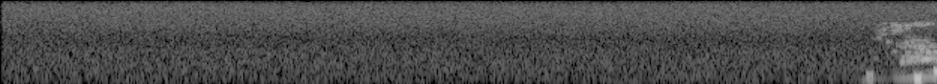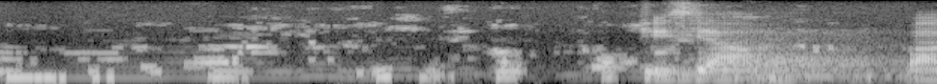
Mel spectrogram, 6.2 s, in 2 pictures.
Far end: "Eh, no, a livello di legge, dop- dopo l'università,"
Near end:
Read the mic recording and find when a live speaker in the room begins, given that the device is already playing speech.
5 s

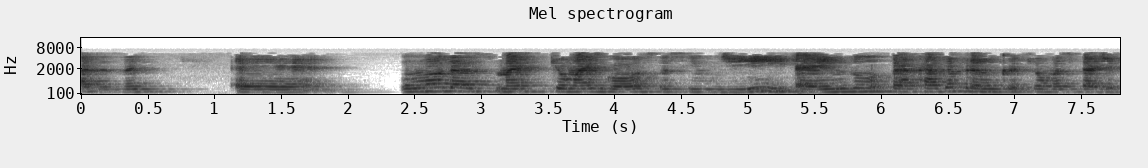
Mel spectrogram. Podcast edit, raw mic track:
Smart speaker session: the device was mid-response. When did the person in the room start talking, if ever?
none

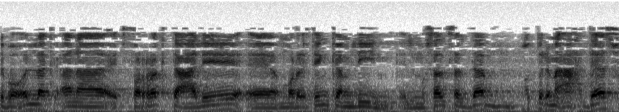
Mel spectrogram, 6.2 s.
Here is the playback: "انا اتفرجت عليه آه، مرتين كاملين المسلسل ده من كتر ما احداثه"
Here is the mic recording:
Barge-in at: none

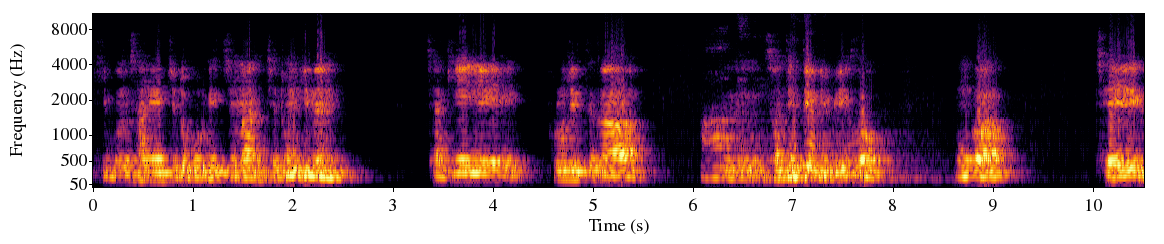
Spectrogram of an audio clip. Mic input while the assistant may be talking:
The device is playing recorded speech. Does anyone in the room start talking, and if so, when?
6 s

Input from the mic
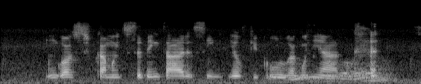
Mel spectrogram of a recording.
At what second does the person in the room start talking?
3 s

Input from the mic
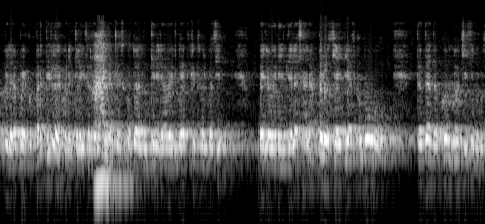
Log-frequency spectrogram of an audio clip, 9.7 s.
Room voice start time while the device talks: 2 s

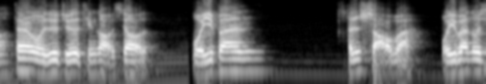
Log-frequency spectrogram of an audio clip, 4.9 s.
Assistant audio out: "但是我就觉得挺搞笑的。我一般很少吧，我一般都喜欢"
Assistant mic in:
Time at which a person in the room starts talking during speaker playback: none

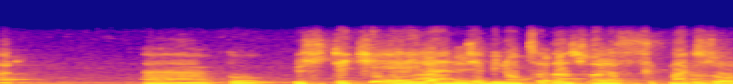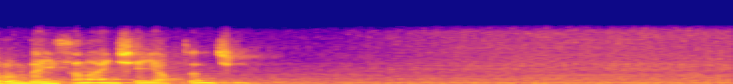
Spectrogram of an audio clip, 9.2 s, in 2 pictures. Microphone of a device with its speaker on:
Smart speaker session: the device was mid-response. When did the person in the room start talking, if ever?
3 s

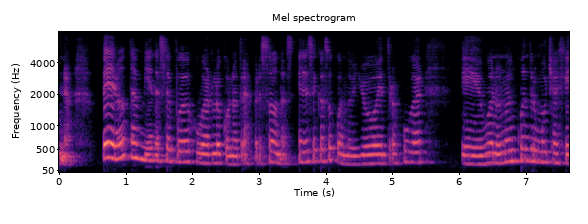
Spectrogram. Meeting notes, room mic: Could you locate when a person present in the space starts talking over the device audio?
none

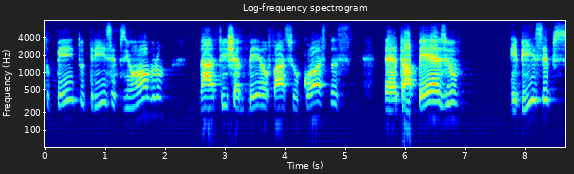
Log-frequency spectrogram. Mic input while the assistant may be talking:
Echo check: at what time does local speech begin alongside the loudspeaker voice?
none

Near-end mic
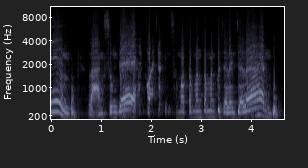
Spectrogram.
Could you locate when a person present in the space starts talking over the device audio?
none

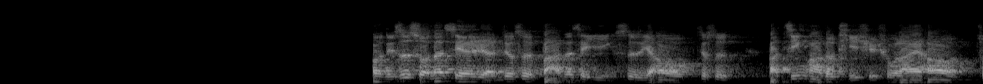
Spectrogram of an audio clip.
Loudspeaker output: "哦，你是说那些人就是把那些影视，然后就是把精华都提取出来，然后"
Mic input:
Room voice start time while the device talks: none

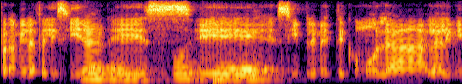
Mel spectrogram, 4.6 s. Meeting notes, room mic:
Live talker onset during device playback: 1 s

